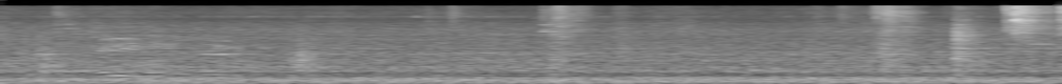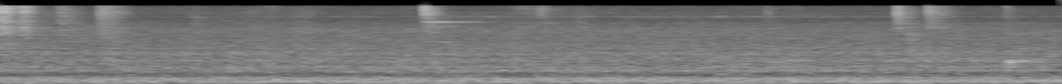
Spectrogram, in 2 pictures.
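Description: Steady low roar of a glassblowing hot shop's gas-fired furnaces and burners, with a few light clicks about three to five seconds in.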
